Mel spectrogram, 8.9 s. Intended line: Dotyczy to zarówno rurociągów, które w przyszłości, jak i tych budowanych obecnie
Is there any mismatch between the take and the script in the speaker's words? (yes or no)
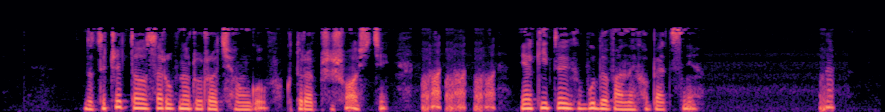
no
